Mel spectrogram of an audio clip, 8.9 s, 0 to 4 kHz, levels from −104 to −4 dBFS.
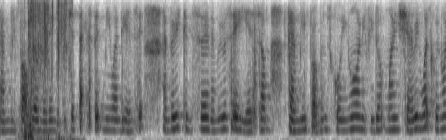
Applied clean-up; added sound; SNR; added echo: none; Crumpling, crinkling; -2 dB; reverberation time 0.7 s.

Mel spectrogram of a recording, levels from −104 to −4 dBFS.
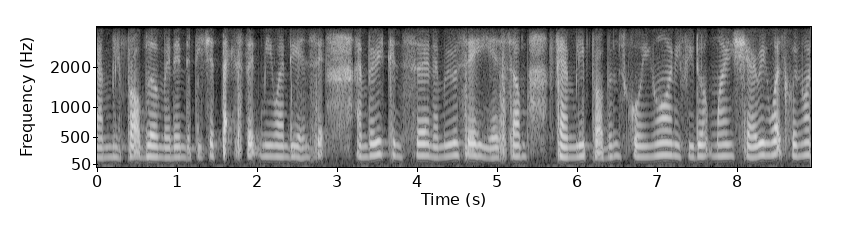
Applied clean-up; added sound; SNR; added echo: none; none; none; none.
